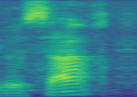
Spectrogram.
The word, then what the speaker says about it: Losar: Vu que c'est le premier jour, c'est jeudi, c'est le premier jour, donc le Losar, si on le prononce à la tibétaine, le Losar. Et le Losar, c'est donc le nouvel an, hein, Lo, l'année, et puis Sar, Sarpa, pour dire nouvelle.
